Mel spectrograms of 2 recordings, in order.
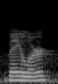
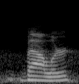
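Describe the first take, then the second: First: VALOR said as "VAY-ler"; long "ay" in the first syllable of VALOR; foreign-accent slip. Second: VALOR with a short a as in "cat"; plain pronunciation. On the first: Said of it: "that's my foreign accent". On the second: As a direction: say VALOR to rhyme with "pallor". Two takes of one word. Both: Real, not acted.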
